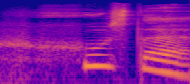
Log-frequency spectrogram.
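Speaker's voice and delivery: scared, half-awake, high, frightened mumble. A narrator reads Freddy, woken frightened in the darkness, calling out: mumbling. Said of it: "Freddy mumbled".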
